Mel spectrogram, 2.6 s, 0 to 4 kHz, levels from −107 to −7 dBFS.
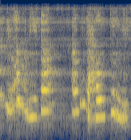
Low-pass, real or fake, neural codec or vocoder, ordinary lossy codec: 3.6 kHz; fake; vocoder, 22.05 kHz, 80 mel bands, HiFi-GAN; none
